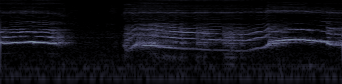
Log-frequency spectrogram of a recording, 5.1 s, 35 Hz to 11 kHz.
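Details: Lizzie, a female Staffordshire Bull Terrier x Rhodesian Ridgeback rescue dog born 2012, sings in long, wavering howls on the sofa, likely wanting something and trying to attract her owner's attention; possibly heading toward the fridge.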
